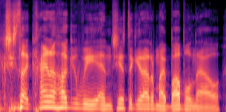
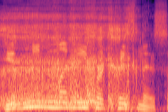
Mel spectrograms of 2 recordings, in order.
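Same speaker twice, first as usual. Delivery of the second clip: imitating mom; 5 semitones higher than usual. Mom asking her child for a Christmas gift, imitated higher voice. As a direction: put on your mother's insistent demand. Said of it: "I remember my mom would be like".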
